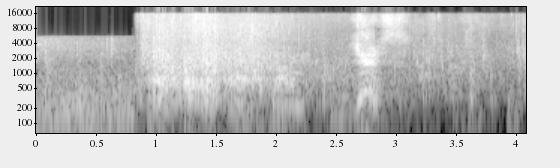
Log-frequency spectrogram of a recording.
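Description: A cast net splashes down onto the water.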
